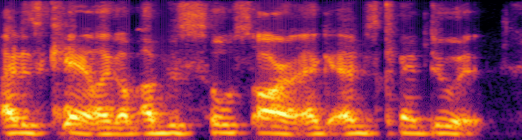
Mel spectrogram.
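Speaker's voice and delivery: put-on tearful voice. Retelling a comic scene, acting out Mark crying. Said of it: "my acting game right here".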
